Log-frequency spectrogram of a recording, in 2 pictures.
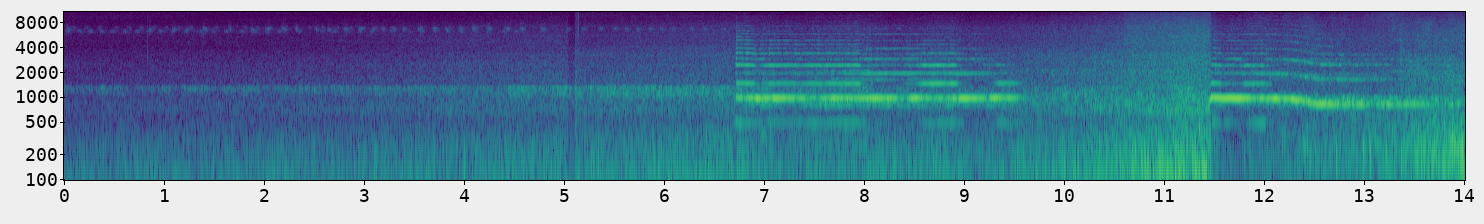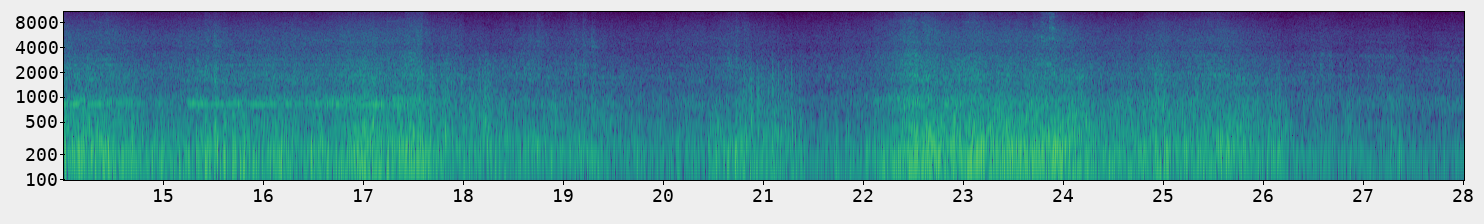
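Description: Express train of LHB coaches behind an electric locomotive rushing through at high speed: its horn sounds on the approach, then blasts again as the locomotive passes and drops in pitch, followed by the steady rush and rumble of the coaches going by, easing off near the end.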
